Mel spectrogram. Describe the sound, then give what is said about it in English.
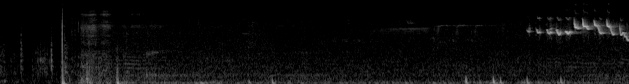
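Song of an orange-crowned warbler: a rapid run of many high, thin notes near the end that builds in loudness, preceded by quieter soft rustles and a few brief low thumps. “is Orange Crown Warbler number one.”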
